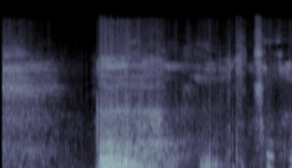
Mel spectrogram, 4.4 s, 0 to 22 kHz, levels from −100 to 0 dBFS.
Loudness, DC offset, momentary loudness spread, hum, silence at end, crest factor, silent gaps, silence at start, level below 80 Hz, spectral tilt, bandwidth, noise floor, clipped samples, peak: -39 LUFS; under 0.1%; 17 LU; none; 0 s; 22 dB; none; 0 s; -50 dBFS; -4.5 dB/octave; 14.5 kHz; -69 dBFS; under 0.1%; -18 dBFS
